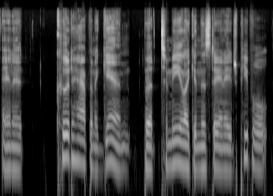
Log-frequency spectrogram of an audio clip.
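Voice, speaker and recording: A man's voice: mid-range voice, normal speed, mellow, smooth, no room sound. A man co-hosting a podcast, bantering casually with plenty of slang and swearing. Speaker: podcast co-host.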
